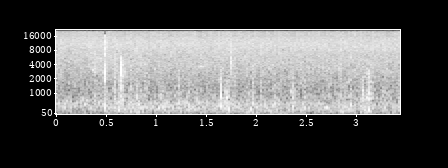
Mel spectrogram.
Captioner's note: wind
